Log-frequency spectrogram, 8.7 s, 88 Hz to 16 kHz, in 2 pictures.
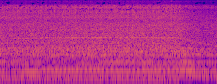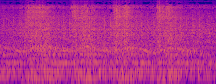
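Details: Cold start of an International wheel loader diesel that sat 8 years, after its injection pump rebuild, with a booster for cranking: uneven chugging idle with stumbling. Owner suspects poor injectors and off timing.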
